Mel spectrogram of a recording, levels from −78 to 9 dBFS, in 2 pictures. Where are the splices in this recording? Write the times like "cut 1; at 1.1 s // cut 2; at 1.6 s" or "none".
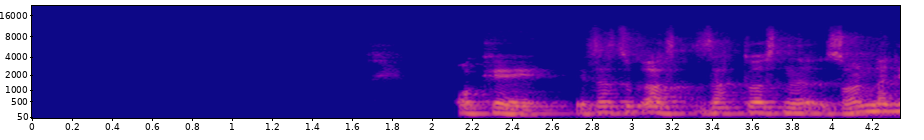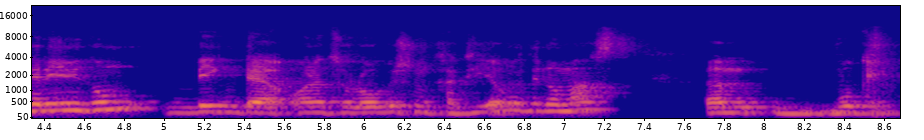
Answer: none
